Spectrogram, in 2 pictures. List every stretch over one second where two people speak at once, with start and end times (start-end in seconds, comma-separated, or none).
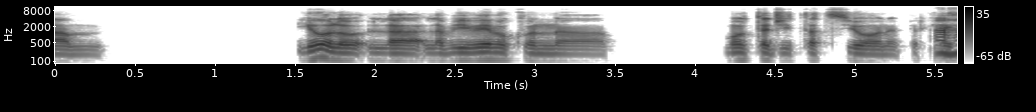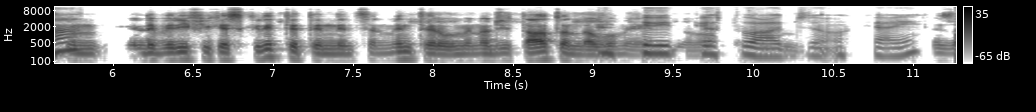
9.0-10.3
